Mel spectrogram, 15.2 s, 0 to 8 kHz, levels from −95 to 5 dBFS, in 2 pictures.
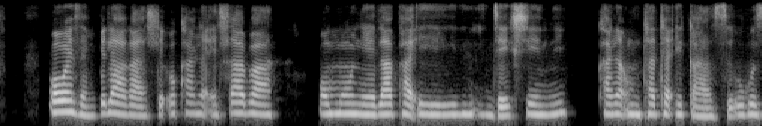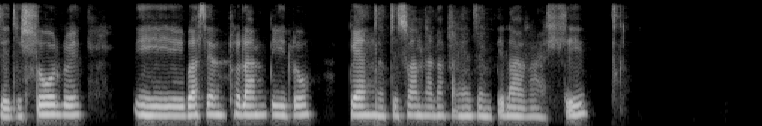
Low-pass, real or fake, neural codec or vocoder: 7.2 kHz; fake; codec, 24 kHz, 6 kbps, HILCodec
